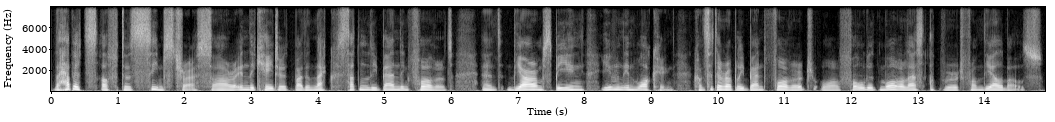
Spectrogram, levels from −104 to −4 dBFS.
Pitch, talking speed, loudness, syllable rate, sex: 145 Hz, 130 wpm, -19 LUFS, 3.9 syllables/s, male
